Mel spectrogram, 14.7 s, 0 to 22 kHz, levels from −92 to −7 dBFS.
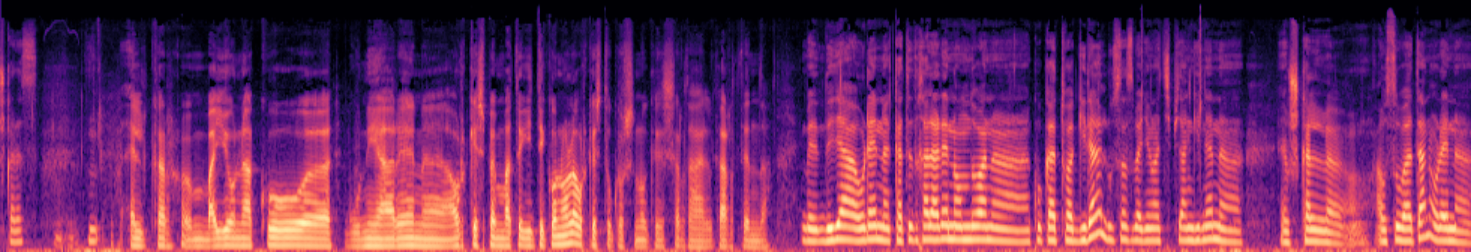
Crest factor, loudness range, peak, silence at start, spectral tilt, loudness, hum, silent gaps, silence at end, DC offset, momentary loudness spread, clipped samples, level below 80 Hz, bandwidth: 14 dB; 3 LU; 0 dBFS; 0 s; -6 dB/octave; -16 LUFS; none; none; 0 s; under 0.1%; 13 LU; under 0.1%; -40 dBFS; 15.5 kHz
